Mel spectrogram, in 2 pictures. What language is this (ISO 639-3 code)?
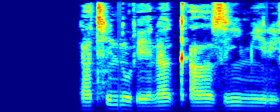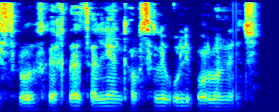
kat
